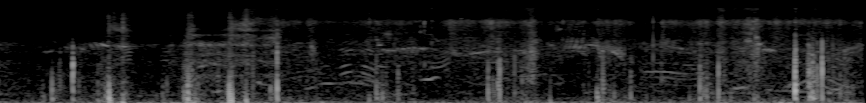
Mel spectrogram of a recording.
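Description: Footsteps on a rough stone-paved path: a string of sharp, irregular taps, with faint voices in the background.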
